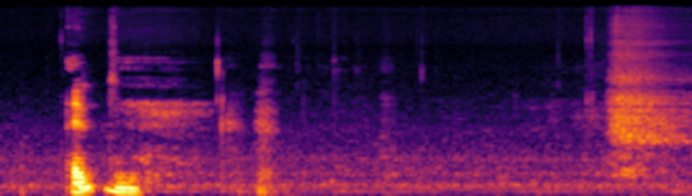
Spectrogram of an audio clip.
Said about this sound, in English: Excuse me. Sorry. Bless you.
